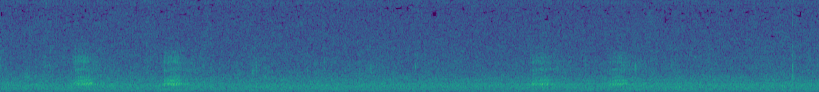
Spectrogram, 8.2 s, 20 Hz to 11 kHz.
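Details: A common raven (Corvus corax) perched atop a larch tree in Helsinki, Finland, in October 2022 gives two pairs of harsh, hollow croaks about four seconds apart over a steady low rumble of wind or traffic.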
